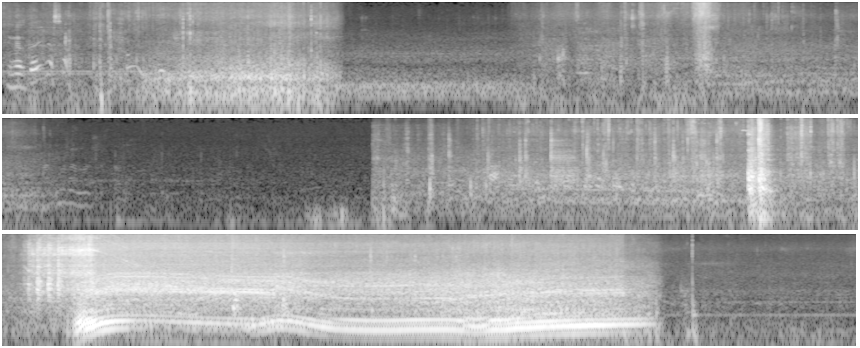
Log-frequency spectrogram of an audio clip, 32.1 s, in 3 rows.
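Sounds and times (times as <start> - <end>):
jeep engine running: 21.6 - 29.7.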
